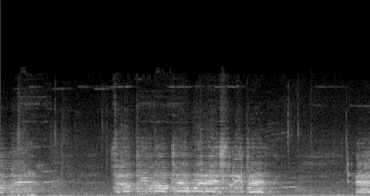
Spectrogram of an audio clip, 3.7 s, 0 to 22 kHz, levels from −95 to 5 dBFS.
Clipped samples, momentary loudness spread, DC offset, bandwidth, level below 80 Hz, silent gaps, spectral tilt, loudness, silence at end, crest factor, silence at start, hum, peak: under 0.1%; 22 LU; under 0.1%; 13 kHz; -36 dBFS; none; -4.5 dB/octave; -17 LUFS; 0 s; 18 dB; 0 s; none; -2 dBFS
